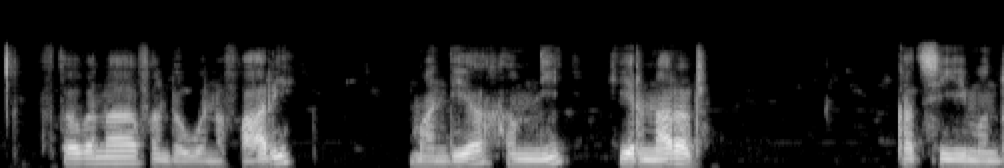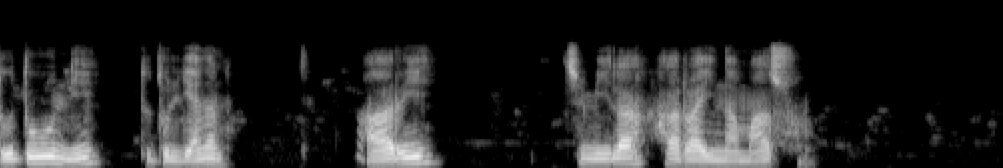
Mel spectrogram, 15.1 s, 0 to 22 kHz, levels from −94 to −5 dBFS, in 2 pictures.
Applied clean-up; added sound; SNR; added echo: none; none; none; none.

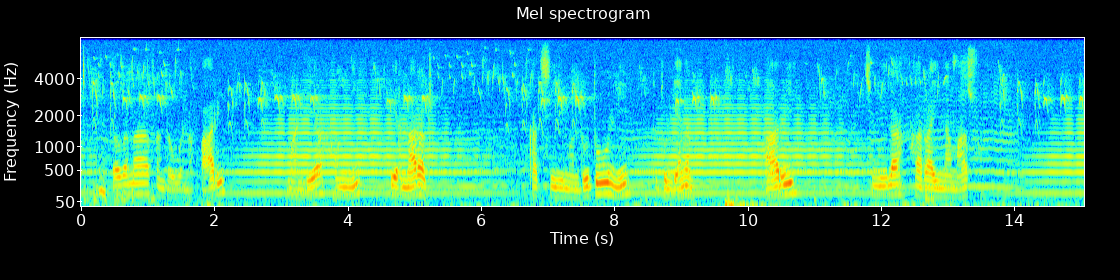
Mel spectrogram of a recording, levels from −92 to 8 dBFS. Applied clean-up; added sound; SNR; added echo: none; Brass instrument + Insect; 4 dB; none.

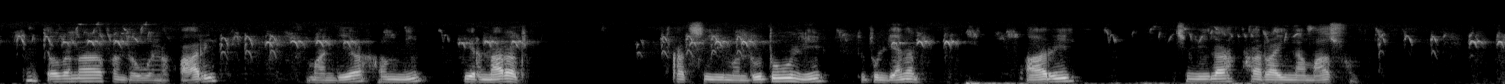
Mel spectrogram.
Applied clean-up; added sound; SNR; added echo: neural mask model Resemble Enhance denoiser.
